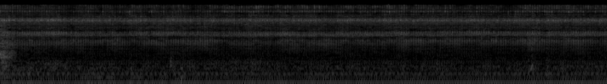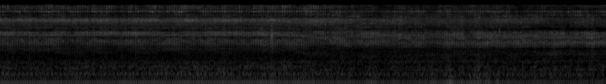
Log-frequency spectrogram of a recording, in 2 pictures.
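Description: Kontax Manson-type hot air engine, its piston coated in tungsten disulphide, running fast and very nearly silent: only a faint, steady low chuffing. There are a few soft low thumps near the end.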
